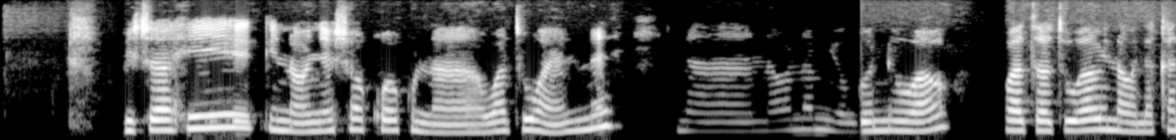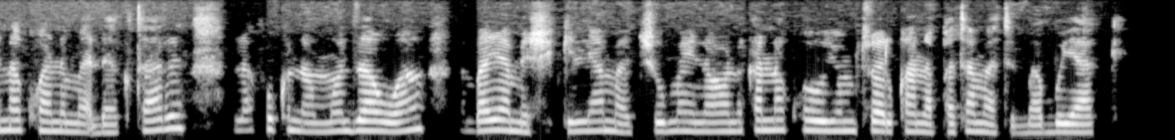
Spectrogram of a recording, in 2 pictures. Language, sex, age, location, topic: Swahili, female, 18-24, Nakuru, health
